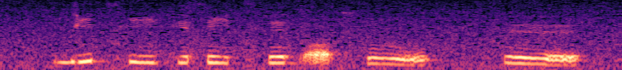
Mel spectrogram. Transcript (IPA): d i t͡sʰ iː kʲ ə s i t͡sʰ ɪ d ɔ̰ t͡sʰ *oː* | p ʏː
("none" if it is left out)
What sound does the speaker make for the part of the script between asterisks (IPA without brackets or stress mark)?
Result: uː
